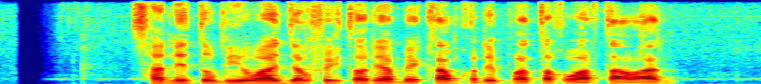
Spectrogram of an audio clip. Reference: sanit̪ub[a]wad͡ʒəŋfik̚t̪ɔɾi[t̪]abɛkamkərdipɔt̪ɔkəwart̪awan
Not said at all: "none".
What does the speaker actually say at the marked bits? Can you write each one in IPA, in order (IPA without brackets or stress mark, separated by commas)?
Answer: i, none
